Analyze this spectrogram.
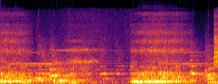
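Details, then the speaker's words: Snoring: low, rumbling snore sounds rising and falling beneath background music, in an ENT specialist's health program segment on snoring not being a simple habit. "코골이 인데요 지금 코걸이 에 대해 알아봅니다 코골이 단순한 습관이 아니다"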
